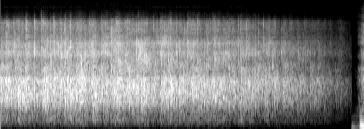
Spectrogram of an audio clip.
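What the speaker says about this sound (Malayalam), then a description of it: "സാറിന് നല്ലൊരു കൈയടി കൊടുത്തേ" An indoor audience applauding a guest, giving a dense, steady wash of clapping that slowly fades over a few seconds before stopping abruptly with a brief knock at the end.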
